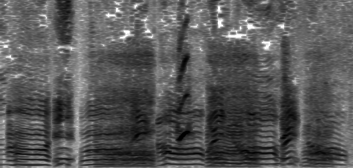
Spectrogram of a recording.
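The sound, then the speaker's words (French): A person imitates a donkey's bray with their voice: several loud, strained, harmonic cries in a row, each swinging up and down in pitch like a hee-haw, with nothing else heard. “Moi, je sais faire l'âne, par contre. Vas-y.”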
